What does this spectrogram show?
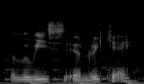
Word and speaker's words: Luis Enrique: I did not know that Luis Enrique, is that how you Yes, pronounce sir. it? Yep. Did I do it right? Yes, sir. You did. You had the inflection and the R and everything.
